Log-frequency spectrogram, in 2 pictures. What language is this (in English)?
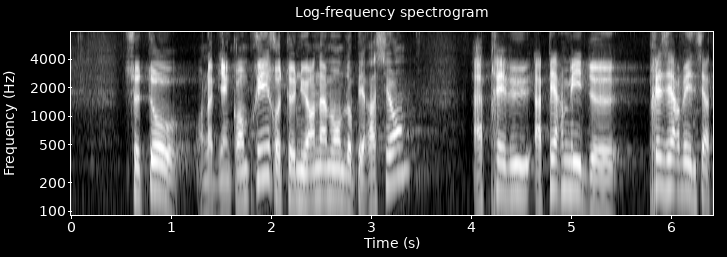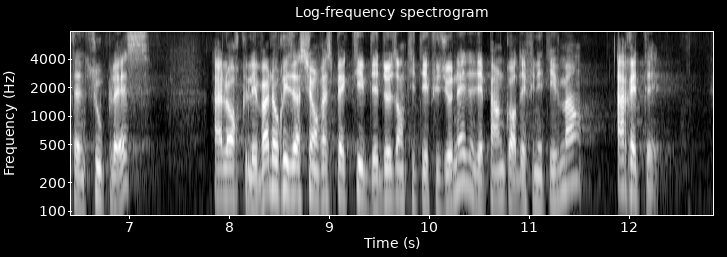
French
